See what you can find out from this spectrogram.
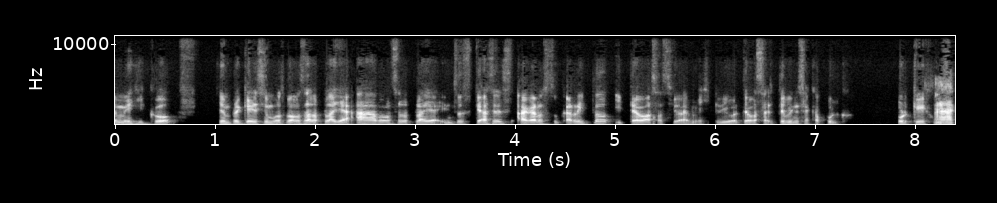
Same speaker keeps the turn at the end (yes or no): yes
